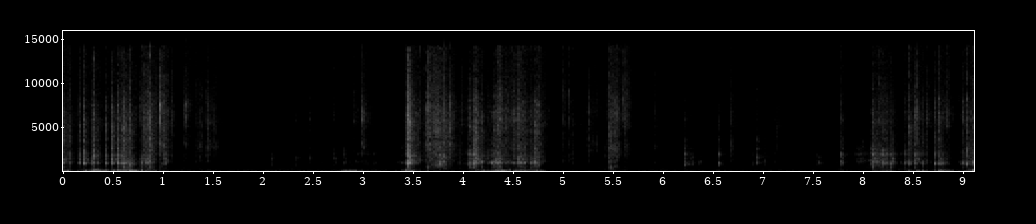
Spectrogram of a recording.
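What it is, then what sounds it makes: Dry bar soap being cut. A metal craft-knife blade scores and scrapes a solid, rectangular blue-and-white striped bar of dry soap held in the palm, cutting its surface into small cubes that crumble off. Dry, crunchy scraping rasps come in bright bursts, separated by quiet pauses and short crisp ticks.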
